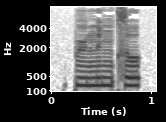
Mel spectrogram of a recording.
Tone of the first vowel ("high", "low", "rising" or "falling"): high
